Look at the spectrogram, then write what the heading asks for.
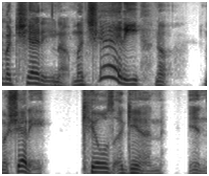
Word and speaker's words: Machete: acclaimed machete movie machete yeah machete machete it's pronounced machete i didn't know spanish i didn't know machete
